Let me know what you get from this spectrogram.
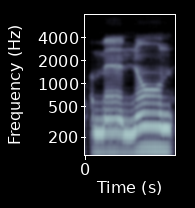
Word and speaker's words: Manon: We do start off, you know, in the whole Blackstone deal with Sebastian Shaw talking to Manon and Maxima. is what I have found out is the pronunciation.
